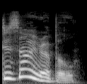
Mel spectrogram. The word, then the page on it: desirable: British English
